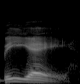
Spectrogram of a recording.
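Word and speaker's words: Beya: Pronounced B.A. Spelled B-E-Y-A.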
